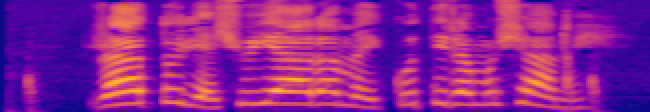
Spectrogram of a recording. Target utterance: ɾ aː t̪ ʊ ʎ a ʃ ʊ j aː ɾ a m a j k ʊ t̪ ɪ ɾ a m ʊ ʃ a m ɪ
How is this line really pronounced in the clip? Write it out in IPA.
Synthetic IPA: ɾ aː t̪ ʊ ʎ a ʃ ʊ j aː ɾ a m a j k ʊ t̪ ɪ ɾ a m ʊ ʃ a m ɪ

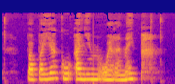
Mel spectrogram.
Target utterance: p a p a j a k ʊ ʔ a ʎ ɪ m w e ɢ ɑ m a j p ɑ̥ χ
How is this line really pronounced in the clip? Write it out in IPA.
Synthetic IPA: p a p a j a k ʊ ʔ a ʎ ɪ m w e ɢ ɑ n a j p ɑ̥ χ

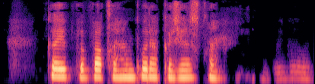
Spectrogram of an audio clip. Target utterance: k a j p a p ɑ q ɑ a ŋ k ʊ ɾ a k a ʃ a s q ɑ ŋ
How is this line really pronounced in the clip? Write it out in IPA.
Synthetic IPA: k a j p a p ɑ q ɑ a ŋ k ʊ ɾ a k a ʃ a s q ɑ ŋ

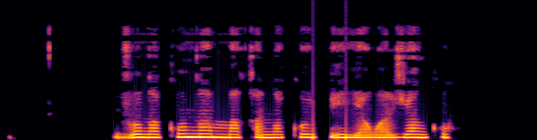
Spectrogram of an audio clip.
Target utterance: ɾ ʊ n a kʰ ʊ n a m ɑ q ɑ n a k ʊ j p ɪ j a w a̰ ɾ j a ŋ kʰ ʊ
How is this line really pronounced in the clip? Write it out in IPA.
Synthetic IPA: ɾ ʊ n a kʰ ʊ n a m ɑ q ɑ n a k ʊ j p ɪ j a w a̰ ɾ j a ŋ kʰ ʊ

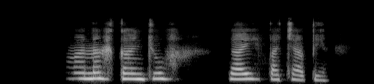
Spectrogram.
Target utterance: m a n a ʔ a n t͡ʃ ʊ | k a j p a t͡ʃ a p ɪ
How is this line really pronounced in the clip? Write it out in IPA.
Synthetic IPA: m a n a k a n t͡ʃ ʊ | k a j p a t͡ʃ a p ɪ

